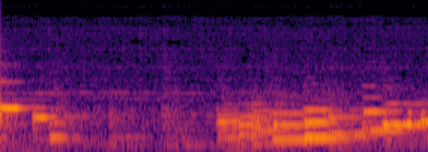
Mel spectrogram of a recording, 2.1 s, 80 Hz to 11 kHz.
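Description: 1946 jazz piano record playing on an acoustic Orthophonic Victrola phonograph. A few notes sound at the start, the music eases briefly, then a busy run of notes comes in about a second in.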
